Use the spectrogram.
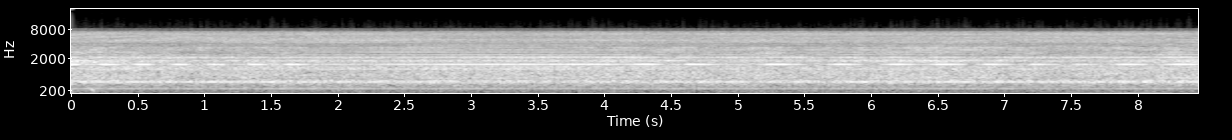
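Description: A hair dryer blows steadily and loudly at close range, drying paint on a mixed media painting. Its constant whirring hum and airflow continue without a break and without talk.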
